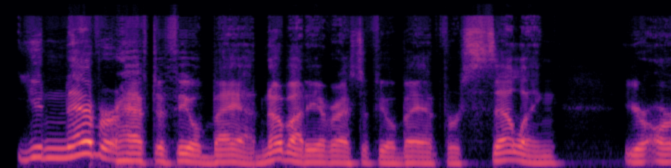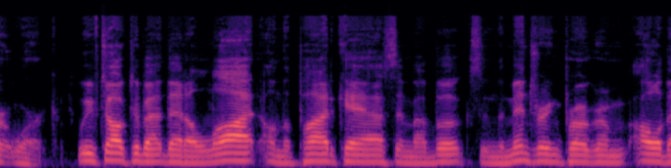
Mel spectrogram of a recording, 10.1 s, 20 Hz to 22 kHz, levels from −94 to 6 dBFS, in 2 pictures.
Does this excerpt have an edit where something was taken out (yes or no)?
yes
